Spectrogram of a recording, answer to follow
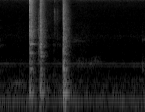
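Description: Quiet room tone broken by a few faint short clicks, a quick pair about half a second in and one more about a second in.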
